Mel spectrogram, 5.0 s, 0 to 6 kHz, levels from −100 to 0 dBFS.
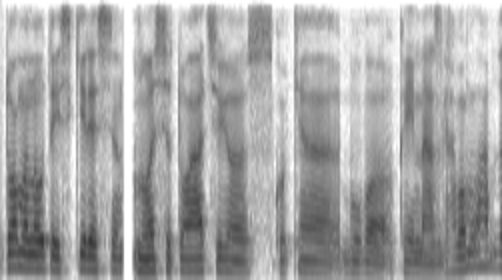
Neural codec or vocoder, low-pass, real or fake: autoencoder, 48 kHz, 128 numbers a frame, DAC-VAE, trained on Japanese speech; 5.4 kHz; fake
